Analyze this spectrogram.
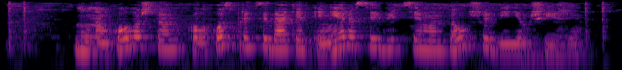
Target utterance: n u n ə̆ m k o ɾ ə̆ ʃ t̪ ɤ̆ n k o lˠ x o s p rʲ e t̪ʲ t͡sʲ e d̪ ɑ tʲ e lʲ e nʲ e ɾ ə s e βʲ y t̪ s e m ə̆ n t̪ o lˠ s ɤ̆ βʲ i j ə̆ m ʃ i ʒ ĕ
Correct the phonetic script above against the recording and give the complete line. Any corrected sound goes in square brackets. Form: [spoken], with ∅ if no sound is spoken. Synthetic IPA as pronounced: n u n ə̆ m k o [l] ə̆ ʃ t̪ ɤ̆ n k o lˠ x o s p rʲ e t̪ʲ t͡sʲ e d̪ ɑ tʲ e lʲ e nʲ e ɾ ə s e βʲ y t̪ s e m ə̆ n t̪ o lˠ [ʃ] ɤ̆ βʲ i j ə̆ m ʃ i ʒ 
